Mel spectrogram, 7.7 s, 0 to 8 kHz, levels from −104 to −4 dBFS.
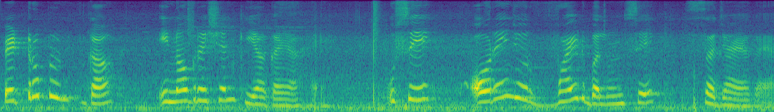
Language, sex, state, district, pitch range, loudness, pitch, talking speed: Hindi, female, Madhya Pradesh, Dhar, 215-335 Hz, -17 LUFS, 280 Hz, 125 wpm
